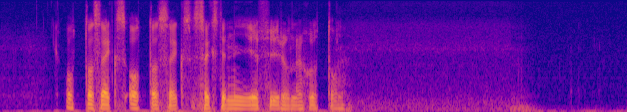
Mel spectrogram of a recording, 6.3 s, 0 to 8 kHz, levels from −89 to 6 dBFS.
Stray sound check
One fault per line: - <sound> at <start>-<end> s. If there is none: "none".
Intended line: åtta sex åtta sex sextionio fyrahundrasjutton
none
